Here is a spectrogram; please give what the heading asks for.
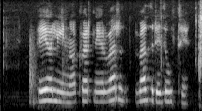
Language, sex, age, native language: Icelandic, female, 18-19, Icelandic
